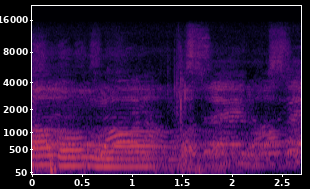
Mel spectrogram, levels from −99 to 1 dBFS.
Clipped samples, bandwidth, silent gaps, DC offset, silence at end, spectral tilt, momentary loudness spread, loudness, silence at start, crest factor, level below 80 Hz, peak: under 0.1%; 16 kHz; none; under 0.1%; 0 s; -4.5 dB/octave; 7 LU; -50 LUFS; 0 s; 14 dB; -74 dBFS; -34 dBFS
